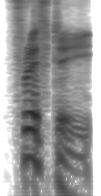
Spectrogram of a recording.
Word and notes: thrifty: British English

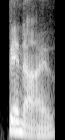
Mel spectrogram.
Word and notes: penile: Indian

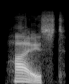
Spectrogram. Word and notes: heist: American English

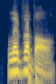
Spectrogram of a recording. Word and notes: liveable: American English

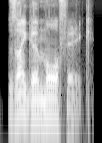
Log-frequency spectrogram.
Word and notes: Zygomorphic: British English

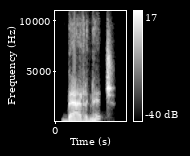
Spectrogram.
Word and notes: baronage: Indian

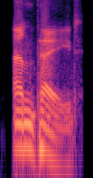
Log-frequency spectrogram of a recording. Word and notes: unpaid: British English

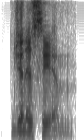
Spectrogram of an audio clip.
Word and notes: gynaeceum: British English

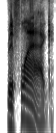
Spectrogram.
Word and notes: reflag: American English

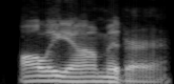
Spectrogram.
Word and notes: oleometer: American English

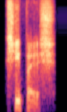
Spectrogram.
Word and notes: sheepish: British English

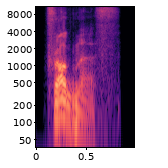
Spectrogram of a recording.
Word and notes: frogmouth: British English

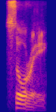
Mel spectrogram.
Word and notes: saury: British English

